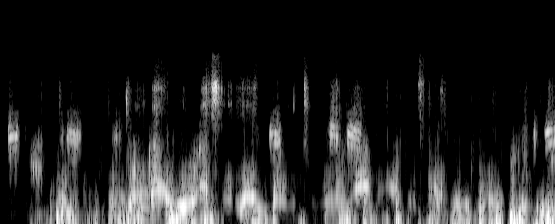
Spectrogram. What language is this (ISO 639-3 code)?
swa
